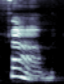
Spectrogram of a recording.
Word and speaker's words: thumb: But sometimes TH is not voiced. It's a quiet sound and our voice box is turned off, like in the word thumb. Say thumb, thumb. Stretch out that TH sound at the beginning. Thumb. Do you feel that? It's not voiced.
